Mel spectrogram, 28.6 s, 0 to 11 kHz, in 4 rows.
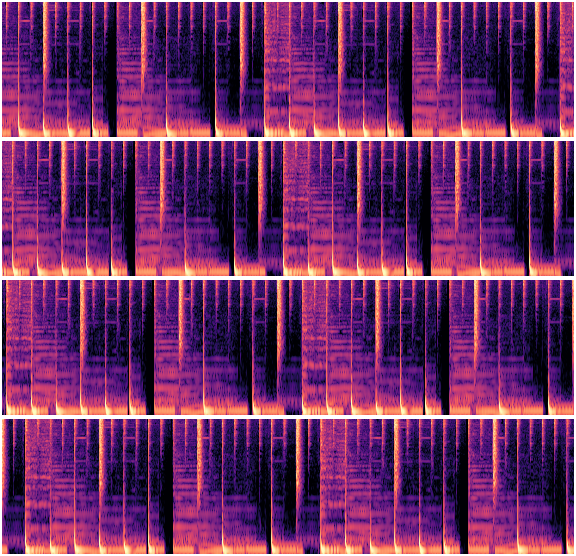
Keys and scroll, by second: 20.8 ctrl+z.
